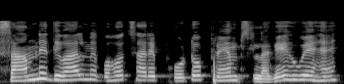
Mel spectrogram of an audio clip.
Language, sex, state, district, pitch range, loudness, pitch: Hindi, male, Uttar Pradesh, Lucknow, 180-210 Hz, -16 LUFS, 195 Hz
